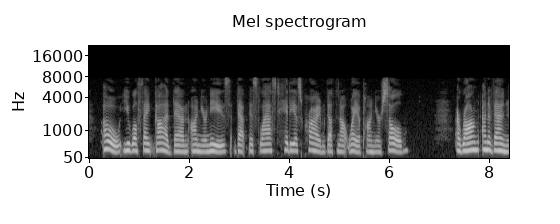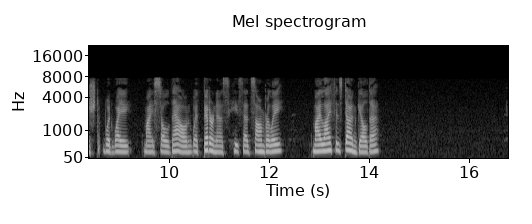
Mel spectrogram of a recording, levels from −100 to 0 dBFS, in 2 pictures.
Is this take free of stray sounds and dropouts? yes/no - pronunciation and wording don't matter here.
yes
